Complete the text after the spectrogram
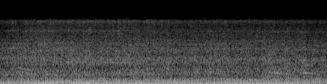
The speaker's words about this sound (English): French armored vehicles exited the base for the last time.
